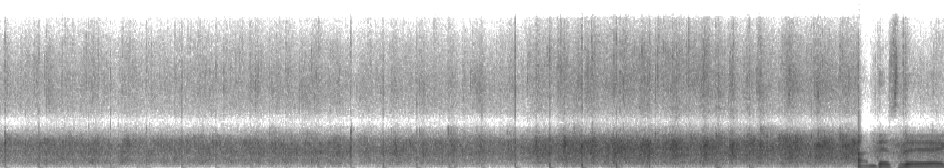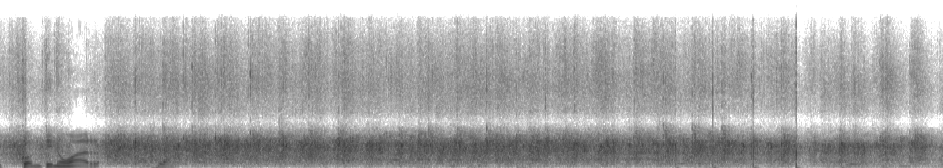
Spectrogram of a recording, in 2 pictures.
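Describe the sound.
Sustained applause from a large audience at a film press conference, given for Penélope, steady and dense throughout, briefly overlapped by a single voice speaking near the middle before the clapping continues.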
